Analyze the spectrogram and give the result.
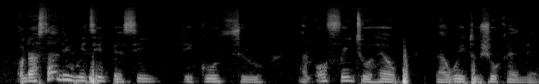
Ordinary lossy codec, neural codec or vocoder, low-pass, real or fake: none; none; none; real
